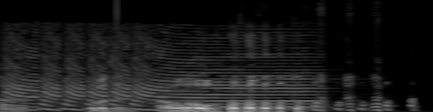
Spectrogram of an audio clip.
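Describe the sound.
A loud air horn sound effect blares for about two seconds, its brassy sustained tone layered with voices, then trails off into a string of short choppy bursts.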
